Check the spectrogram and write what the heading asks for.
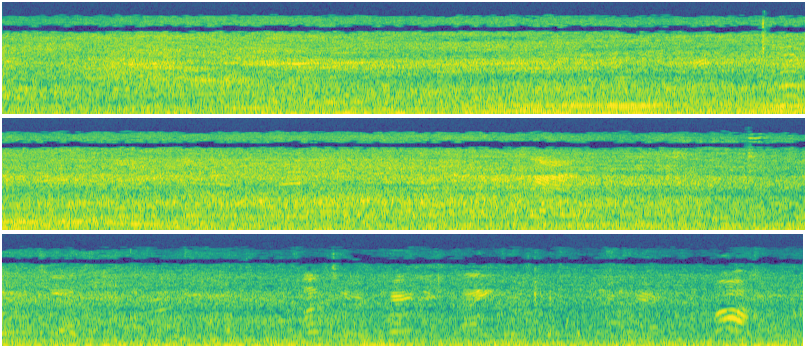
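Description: Street traffic: cars driving past on a village road, a passing engine swelling and fading over the first few seconds, with voices in the background.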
